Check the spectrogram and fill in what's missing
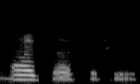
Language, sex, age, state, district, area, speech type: Kashmiri, female, 18-30, Jammu and Kashmir, Budgam, rural, conversation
